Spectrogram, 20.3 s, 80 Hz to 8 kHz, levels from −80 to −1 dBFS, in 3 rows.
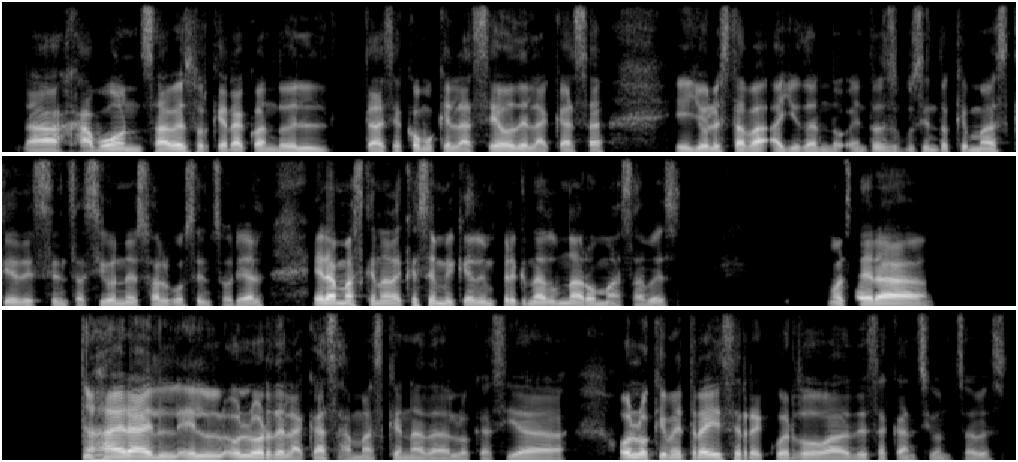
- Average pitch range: Yes, average, 3.2 semitones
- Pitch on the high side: No, low, 110 Hz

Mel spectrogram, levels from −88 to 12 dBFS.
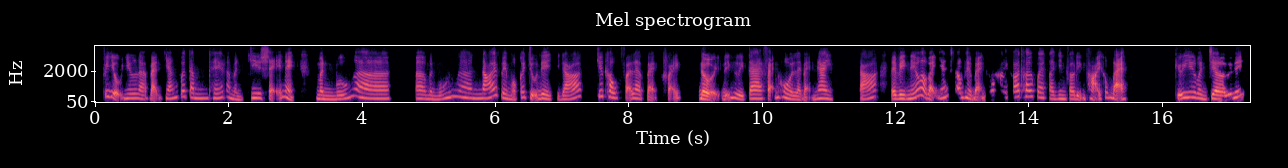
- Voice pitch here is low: No, high, 235 Hz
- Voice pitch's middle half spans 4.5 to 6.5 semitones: Yes, average, 5.2 semitones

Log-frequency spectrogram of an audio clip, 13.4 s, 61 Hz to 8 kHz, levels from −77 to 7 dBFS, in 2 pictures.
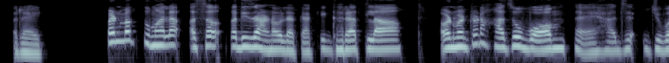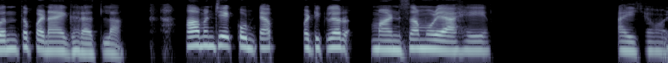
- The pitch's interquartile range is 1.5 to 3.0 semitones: No, average, 4.8 semitones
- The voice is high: No, medium, 180 Hz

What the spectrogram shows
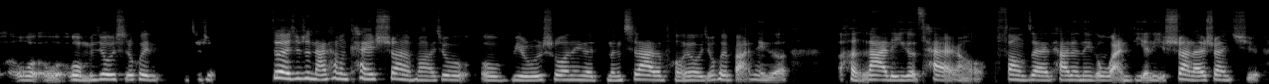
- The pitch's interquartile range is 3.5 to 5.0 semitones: No, average, 3.0 semitones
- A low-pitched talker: No, high, 210 Hz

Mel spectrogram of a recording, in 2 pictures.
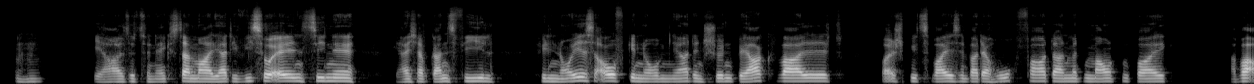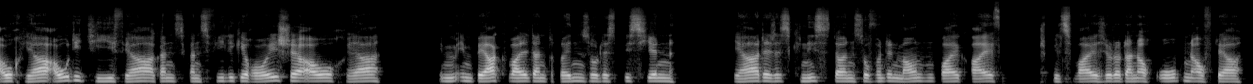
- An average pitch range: No, narrow, 1.7 semitones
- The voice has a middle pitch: Yes, medium, 145 Hz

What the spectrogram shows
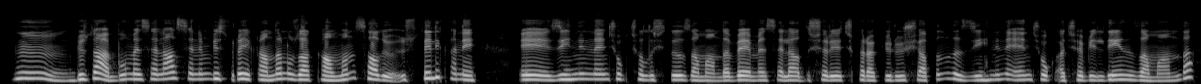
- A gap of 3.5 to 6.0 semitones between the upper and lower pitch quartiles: Yes, average, 3.9 semitones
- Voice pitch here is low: No, high, 215 Hz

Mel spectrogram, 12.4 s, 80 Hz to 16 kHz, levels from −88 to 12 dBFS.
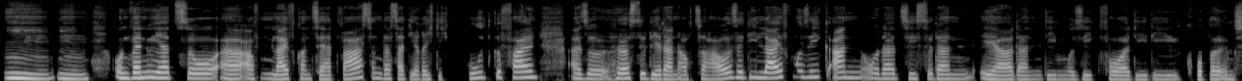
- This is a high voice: Yes, high, 205 Hz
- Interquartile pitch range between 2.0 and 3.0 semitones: No, average, 4.1 semitones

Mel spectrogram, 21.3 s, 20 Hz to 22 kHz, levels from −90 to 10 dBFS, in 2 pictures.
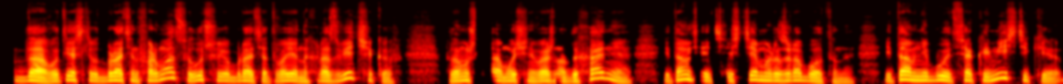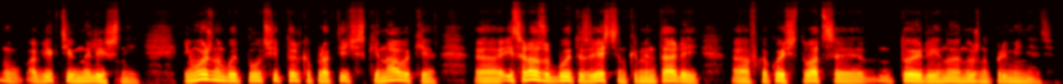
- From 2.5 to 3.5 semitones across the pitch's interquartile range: Yes, average, 3.2 semitones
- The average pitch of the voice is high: No, low, 130 Hz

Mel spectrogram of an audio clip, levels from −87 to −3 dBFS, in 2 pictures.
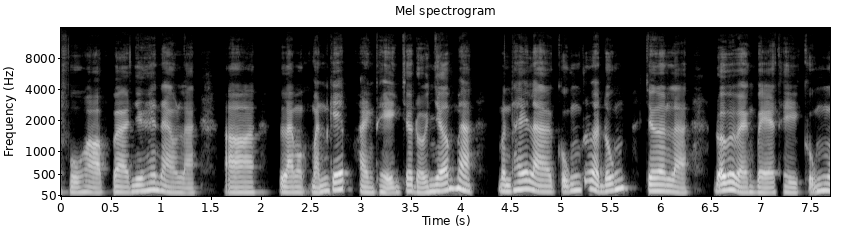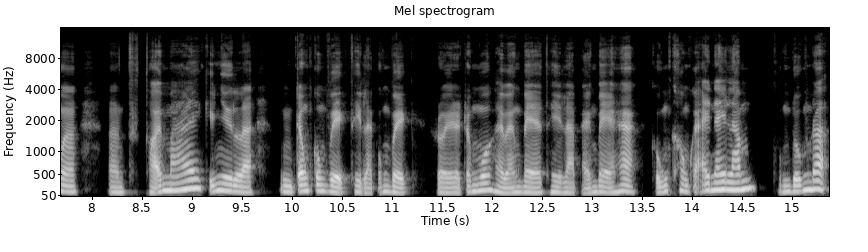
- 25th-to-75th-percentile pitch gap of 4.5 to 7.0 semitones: Yes, average, 4.8 semitones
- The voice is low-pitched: Yes, low, 125 Hz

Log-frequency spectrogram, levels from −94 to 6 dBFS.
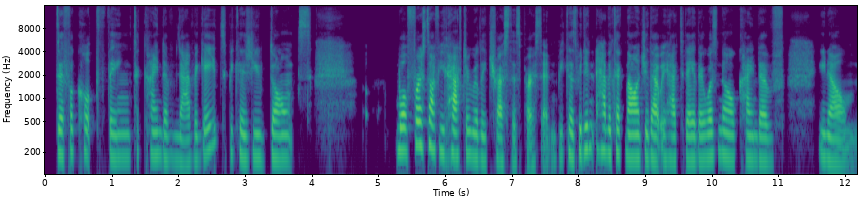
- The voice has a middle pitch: Yes, medium, 175 Hz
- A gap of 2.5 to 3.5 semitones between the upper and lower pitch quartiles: Yes, average, 2.8 semitones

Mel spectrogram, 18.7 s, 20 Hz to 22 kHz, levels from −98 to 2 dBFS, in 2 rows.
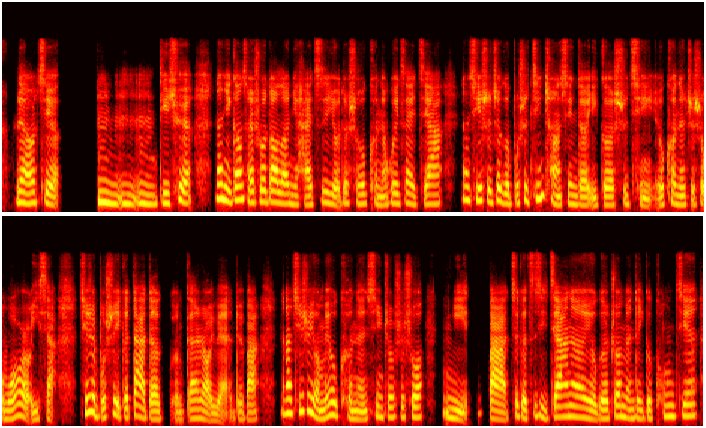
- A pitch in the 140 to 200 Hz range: Yes, medium, 185 Hz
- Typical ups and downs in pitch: Yes, average, 4.1 semitones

